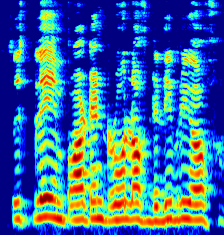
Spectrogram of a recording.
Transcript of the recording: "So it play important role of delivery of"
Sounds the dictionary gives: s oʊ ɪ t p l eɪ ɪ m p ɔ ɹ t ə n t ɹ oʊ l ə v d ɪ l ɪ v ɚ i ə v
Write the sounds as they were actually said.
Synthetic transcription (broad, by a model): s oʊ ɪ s p l eɪ ɪ m p ɔ ɹ t ə n t ɹ oʊ l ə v d ɪ l ɪ v ɚ i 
